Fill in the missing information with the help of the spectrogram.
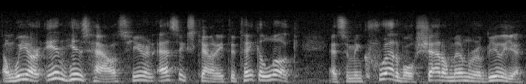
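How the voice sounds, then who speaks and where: A man's voice: high voice, brisk. Chatty male TV reporter, noisy tape. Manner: animated, jokey, chatty, eager questioning. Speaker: field reporter. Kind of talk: live feature interview, casual banter. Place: collector's house, indoors. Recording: noisy 1990s TV broadcast tape.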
